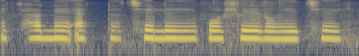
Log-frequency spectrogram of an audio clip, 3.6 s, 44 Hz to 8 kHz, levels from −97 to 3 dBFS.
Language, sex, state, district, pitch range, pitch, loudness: Bengali, female, West Bengal, Cooch Behar, 230-240 Hz, 235 Hz, -16 LUFS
